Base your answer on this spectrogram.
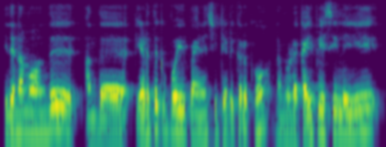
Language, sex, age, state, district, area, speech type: Tamil, male, 30-45, Tamil Nadu, Tiruppur, rural, spontaneous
